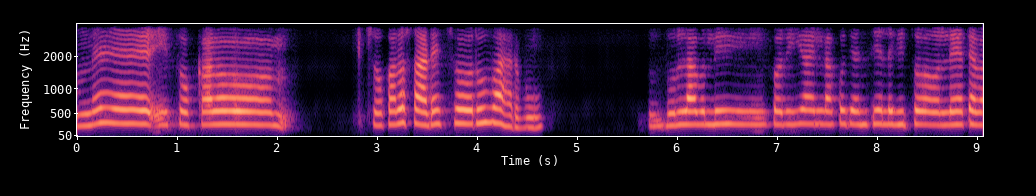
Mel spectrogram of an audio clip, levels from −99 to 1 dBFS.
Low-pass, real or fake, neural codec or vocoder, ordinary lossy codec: 3.6 kHz; fake; codec, 24 kHz, 0.9 kbps, DualCodec; none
